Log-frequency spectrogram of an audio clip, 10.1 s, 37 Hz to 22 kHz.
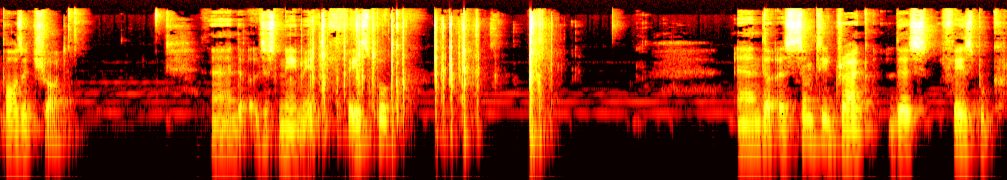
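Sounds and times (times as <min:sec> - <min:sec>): computer keyboard typing: 0:03.0 - 0:05.6
hard keystroke: 0:03.0 - 0:05.6.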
